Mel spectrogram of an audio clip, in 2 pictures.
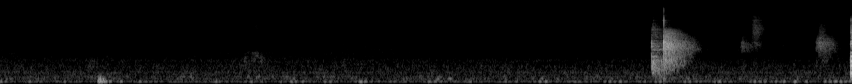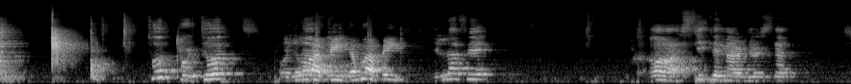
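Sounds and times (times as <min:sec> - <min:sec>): low room hum: 0:00.0 - 0:17.0
snooker cue striking ball: 0:06.5 - 0:07.0, 0:08.2 - 0:09.9.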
